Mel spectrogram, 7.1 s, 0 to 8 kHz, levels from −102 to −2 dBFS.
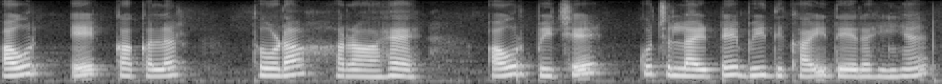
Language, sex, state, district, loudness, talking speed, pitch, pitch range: Hindi, female, Uttar Pradesh, Saharanpur, -19 LUFS, 135 wpm, 210 Hz, 195-230 Hz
